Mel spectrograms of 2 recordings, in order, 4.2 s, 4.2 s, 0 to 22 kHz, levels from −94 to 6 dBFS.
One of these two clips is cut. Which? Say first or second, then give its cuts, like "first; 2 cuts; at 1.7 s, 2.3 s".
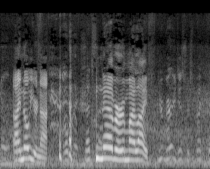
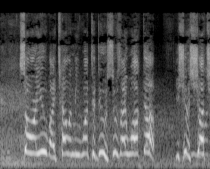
first; 1 cut; at 0.9 s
